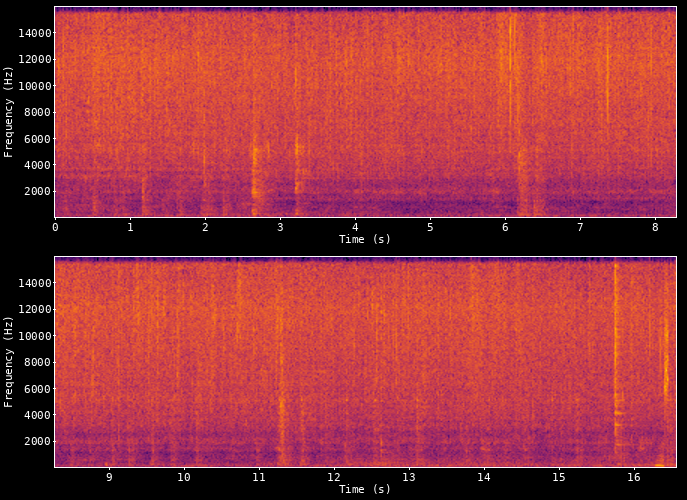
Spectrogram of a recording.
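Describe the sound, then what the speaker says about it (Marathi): A spoonful of gram flour (besan) roasts in oil in a pan for paneer bhurji, giving a steady soft sizzle with occasional spoon scrapes and stirring clicks, moderately quiet and close, no talking. "एक चमचा बेसन घेतलंय. तेलात चांगलं भाजून घ्यायचं"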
